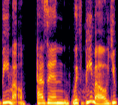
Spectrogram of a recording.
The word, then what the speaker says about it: BMO: You'll be seeing us around soon, and when you do, I bet you'll call us BMO. Don't worry, it's more common than you think, but we actually pronounce it BMO.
